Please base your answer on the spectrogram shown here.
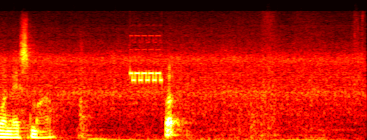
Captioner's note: cell phone ringing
